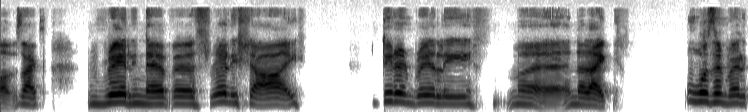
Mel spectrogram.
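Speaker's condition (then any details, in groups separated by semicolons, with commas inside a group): Cerebral palsy; all four limbs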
